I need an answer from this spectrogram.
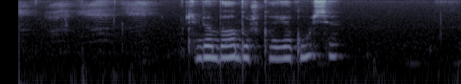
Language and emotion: Russian, sad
